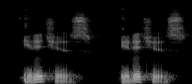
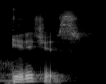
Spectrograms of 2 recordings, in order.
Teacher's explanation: When I link the sounds and say it together, it itches, it itches. You hear the T in it pronounced as a fast D.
